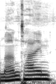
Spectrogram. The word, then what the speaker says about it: Mantine: move set do you think is better on Mantine and do you call this Pokémon Mantine or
